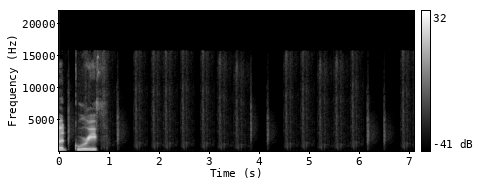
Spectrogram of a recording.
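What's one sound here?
Footsteps crunch steadily on snow.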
